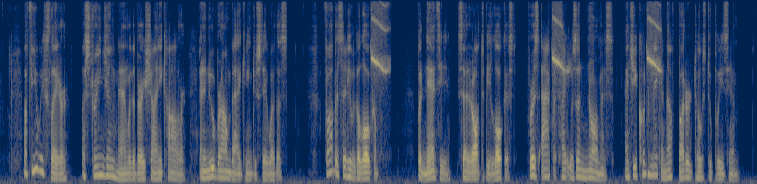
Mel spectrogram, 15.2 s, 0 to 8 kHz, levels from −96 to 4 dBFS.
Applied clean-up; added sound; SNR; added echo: neural diffusion model UNIVERSE++.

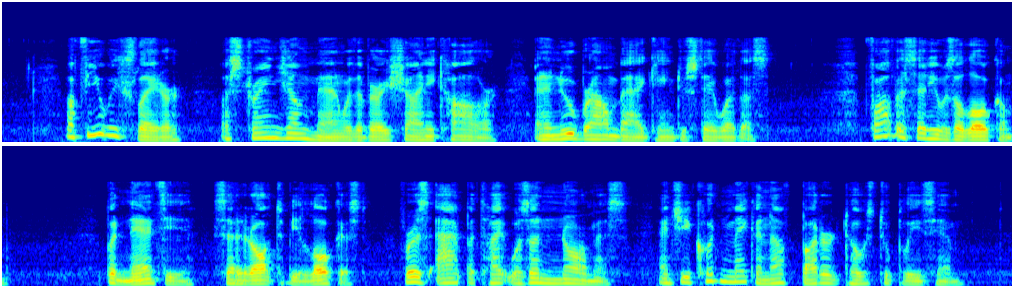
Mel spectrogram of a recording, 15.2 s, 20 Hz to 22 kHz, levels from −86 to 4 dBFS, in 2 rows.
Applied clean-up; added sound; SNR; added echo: none; none; none; none.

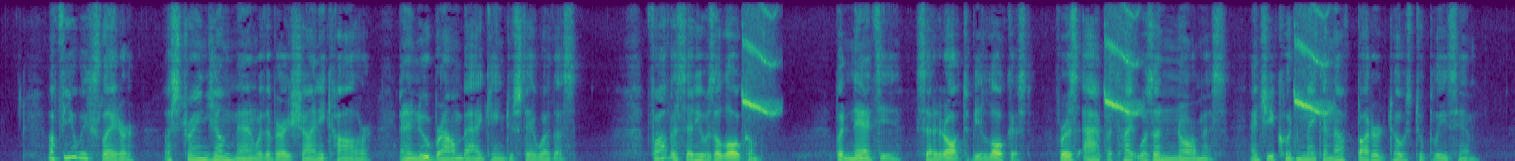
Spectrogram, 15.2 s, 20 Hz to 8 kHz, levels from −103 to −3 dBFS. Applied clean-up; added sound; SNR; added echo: neural mask model Resemble Enhance denoiser.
